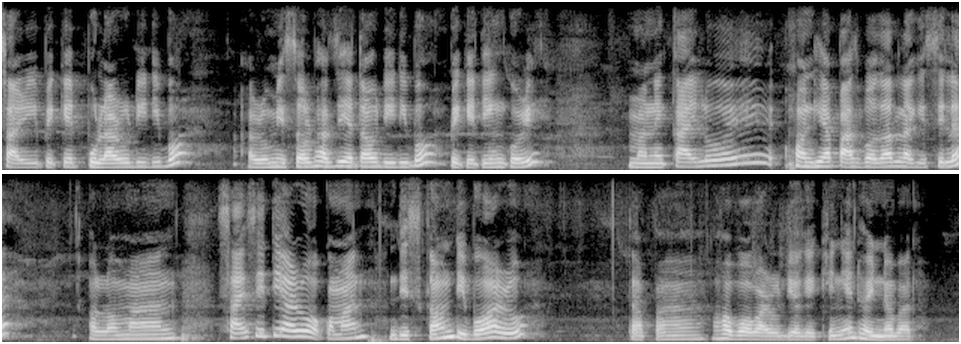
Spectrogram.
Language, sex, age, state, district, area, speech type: Assamese, female, 45-60, Assam, Charaideo, urban, spontaneous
